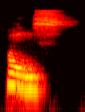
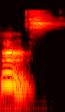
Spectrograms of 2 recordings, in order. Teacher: Đây là e dọc miệng xuống, e dọc miệng chứ không phải là âm a.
